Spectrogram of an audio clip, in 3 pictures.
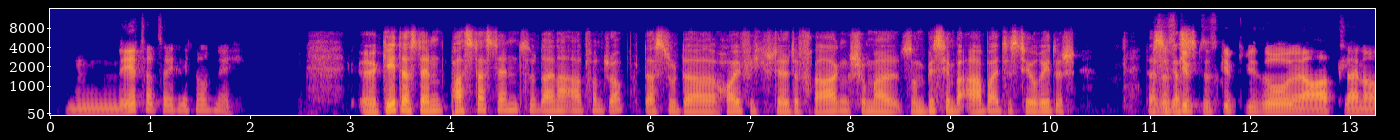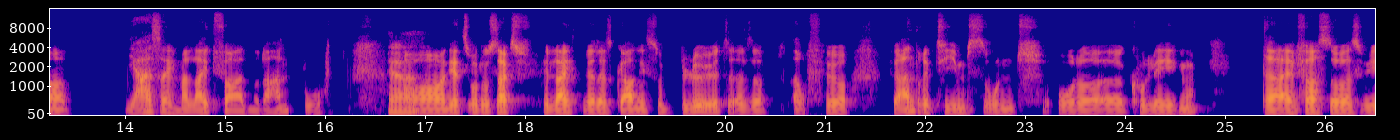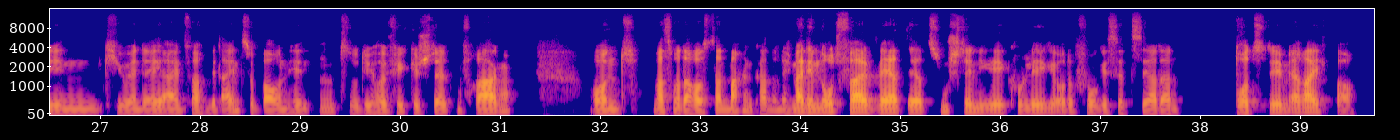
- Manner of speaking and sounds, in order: none
- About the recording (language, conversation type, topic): German, advice, Wie kann ich meine berufliche Erreichbarkeit klar begrenzen?
- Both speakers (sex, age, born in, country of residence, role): male, 35-39, Germany, Germany, user; male, 70-74, Germany, Germany, advisor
